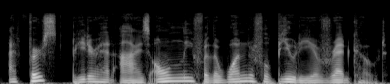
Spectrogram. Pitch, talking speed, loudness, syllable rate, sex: 110 Hz, 185 wpm, -21 LUFS, 5.1 syllables/s, male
